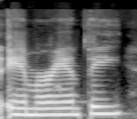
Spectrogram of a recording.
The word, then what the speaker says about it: Amaranthe: It's Amaranthe? Yes, absolutely. The E at the end, you can sort of hint at or pronounce or not pronounce at all, whatever your preference.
